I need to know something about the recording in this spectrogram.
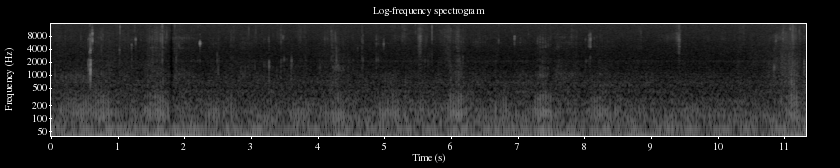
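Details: Pet cats given treats indoors; a low, steady purring rumble runs throughout, broken by scattered soft clicks and crunches of chewing.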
